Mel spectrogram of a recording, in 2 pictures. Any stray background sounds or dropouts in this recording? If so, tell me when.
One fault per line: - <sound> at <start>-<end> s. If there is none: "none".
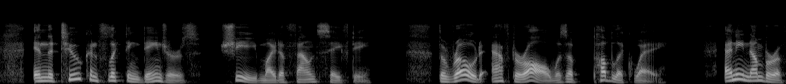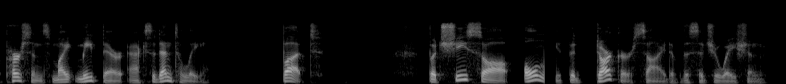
- dropout at 13.3-13.4 s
